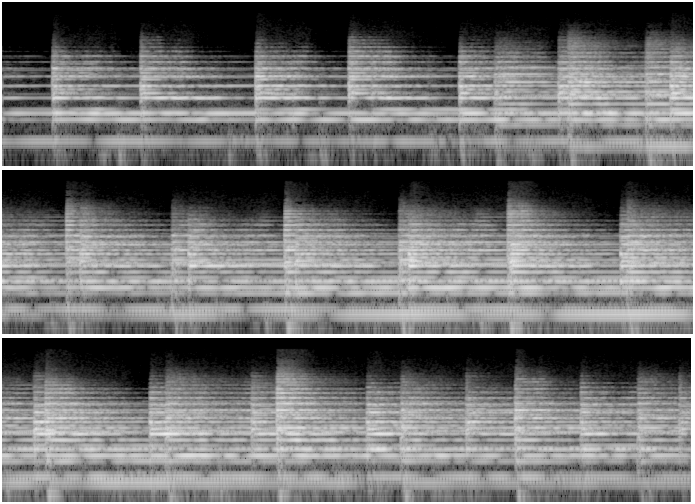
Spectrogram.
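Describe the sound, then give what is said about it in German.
Church bells of a Protestant parish church in Unterschützen, Burgenland, ring at noon: many bright, regular strokes with long ringing overtones over a low sustained hum, continuing steadily throughout with no voices. “Sie hören die Glocken der evangelischen Pfarrkirche von Unterschützen im Burgenland.”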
